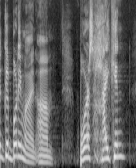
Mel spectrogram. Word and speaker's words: Khaykin: And today, man, we had on a good buddy of mine, Boris Khaykin. I am pronouncing his name correctly. There's a silent K in there.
